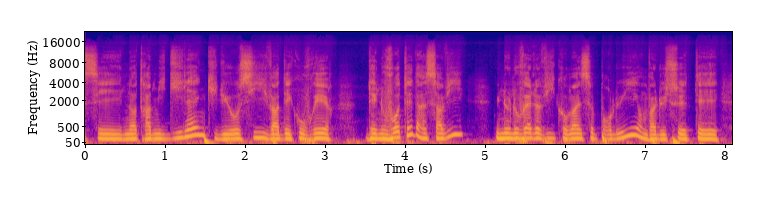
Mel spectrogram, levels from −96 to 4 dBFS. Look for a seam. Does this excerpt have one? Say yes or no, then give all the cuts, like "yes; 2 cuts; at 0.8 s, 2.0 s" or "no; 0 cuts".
no; 0 cuts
